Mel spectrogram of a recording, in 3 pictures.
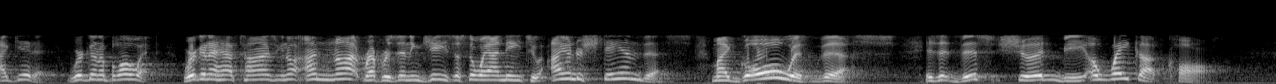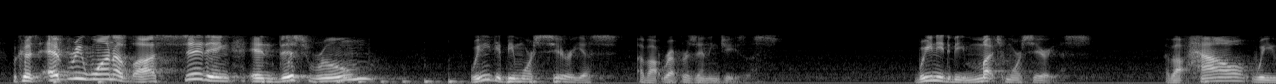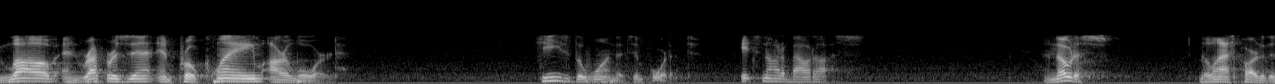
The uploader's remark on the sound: Sunday morning sermon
